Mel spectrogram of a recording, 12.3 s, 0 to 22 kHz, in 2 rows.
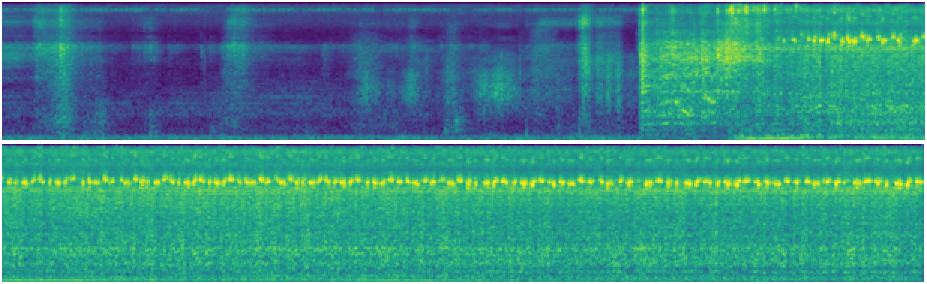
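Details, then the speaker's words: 2000 GMC K2500, 7.4L Vortec 454: a few seconds of cranking, then it catches and settles into a steady, even idle; replacing the faulty MAF sensor, which read way off, cured the hard starting after sitting. "and it seems that replacing our last airf sensor is which our starting problem because you can hear y now"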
